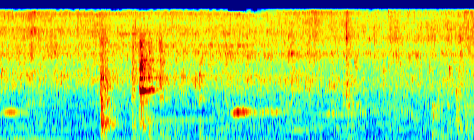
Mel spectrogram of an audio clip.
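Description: Diced potatoes sizzling in oil in an aluminium pot on a gas burner, stirred with a wooden spoon. Two sharp knocks a little after a second in.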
